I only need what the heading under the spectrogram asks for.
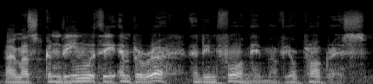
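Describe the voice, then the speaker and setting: A man's voice: mid-range voice, lively intonation, moderate pace, a bit bright, soft background music, natural voice. A man playing a commanding, sinister Sith master in a video game, speaking in a theatrical, pompous, approving way. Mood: ominous. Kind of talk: dramatic video game acting.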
